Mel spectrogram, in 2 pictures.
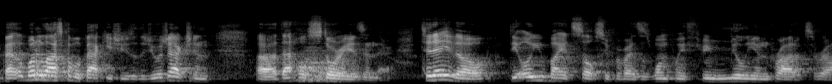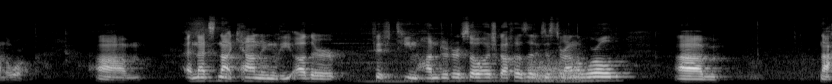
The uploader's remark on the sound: This shiur was delivered to the Sephardic Torah Center of the Main Line in Lower Merion, PA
